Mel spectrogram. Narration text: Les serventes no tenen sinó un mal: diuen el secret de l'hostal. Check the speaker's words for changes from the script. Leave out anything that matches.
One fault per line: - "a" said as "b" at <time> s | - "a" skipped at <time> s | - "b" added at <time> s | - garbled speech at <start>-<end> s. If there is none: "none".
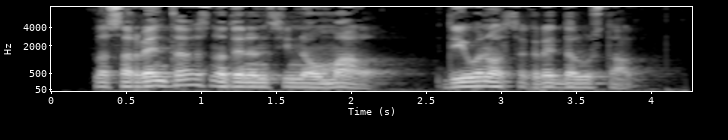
none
